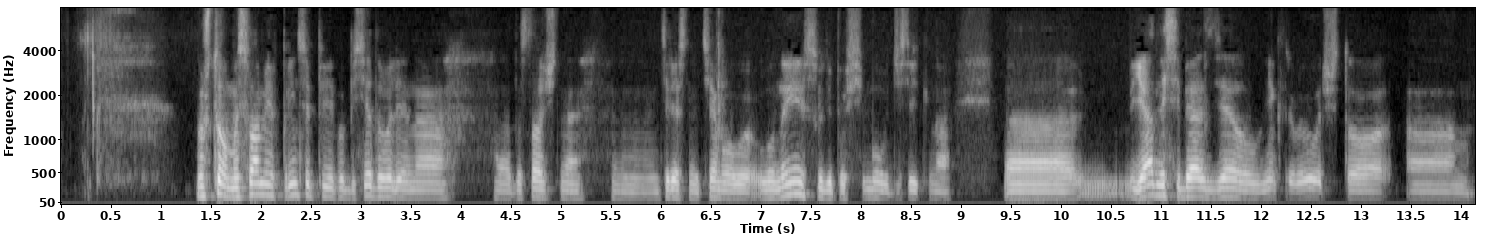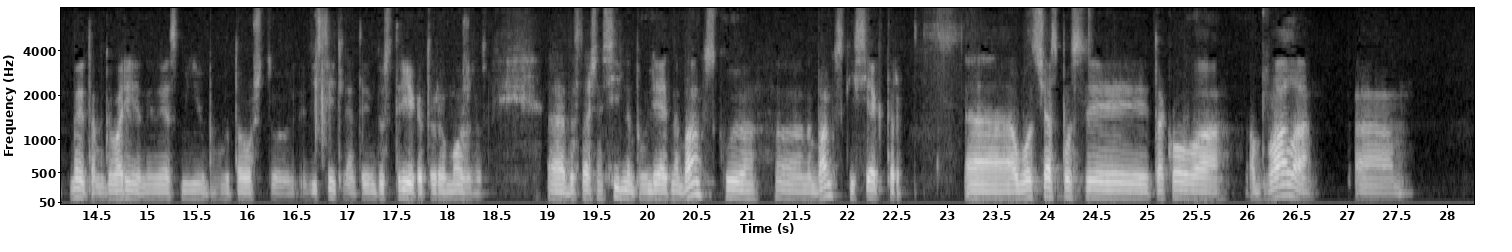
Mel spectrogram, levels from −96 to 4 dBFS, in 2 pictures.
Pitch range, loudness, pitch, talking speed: 110-130 Hz, -21 LUFS, 115 Hz, 125 wpm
